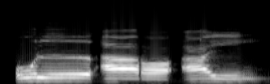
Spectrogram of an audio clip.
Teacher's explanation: Qul lamnya itu sifatnya bainiyah ketika dia disukunkan. Qul aro'ai, jadi nggak usah juga kayak loncat gitu.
